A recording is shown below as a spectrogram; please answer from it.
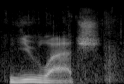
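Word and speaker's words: Ulach: Fucking shout out, U-Latch. U-Latch? There's no way you just said that. That's how you pronounce it. No, there's no way. U-Latch, bro? That's the proper pronunciation. U-Latch.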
